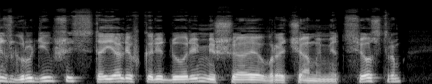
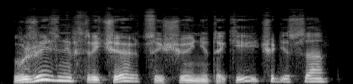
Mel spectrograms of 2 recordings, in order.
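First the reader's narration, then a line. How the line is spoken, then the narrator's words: Quiet reply. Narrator (Russian): так же тихо отозвался он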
